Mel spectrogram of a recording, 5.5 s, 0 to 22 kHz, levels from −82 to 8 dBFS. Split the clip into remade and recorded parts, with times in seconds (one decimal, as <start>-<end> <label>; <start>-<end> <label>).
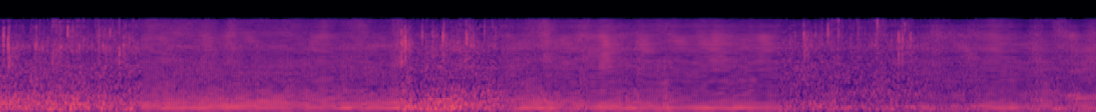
0.0-0.7 recorded; 0.7-2.0 remade; 2.0-2.5 recorded; 2.5-3.9 remade; 3.9-4.6 recorded; 4.6-5.5 remade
